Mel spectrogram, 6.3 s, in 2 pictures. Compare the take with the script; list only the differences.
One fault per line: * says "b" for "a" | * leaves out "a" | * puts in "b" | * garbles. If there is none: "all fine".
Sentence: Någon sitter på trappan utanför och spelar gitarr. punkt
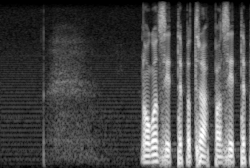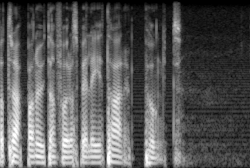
* puts in "sitter på trappan"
